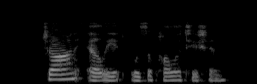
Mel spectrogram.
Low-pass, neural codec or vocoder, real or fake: 7.2 kHz; vocoder, 44.1 kHz, 128 mel bands every 512 samples, BigVGAN v2; fake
